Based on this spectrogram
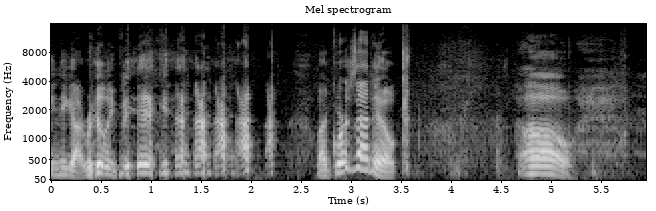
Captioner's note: laughter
